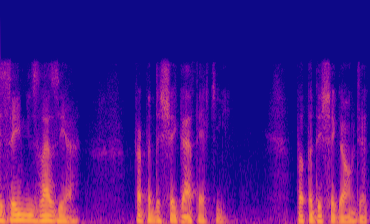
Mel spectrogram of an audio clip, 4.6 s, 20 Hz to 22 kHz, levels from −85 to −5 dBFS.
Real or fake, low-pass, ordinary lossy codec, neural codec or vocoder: fake; 7.2 kHz; Opus, 16 kbps; codec, 16 kHz, 1 kbps, FunCodec, trained on LibriTTS, 50 frames a second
